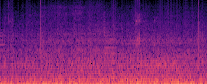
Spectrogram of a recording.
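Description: Steady wind buffets the microphone with a constant low rumble and no gaps or pauses, on a cold mountain road stop at Marilaque.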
